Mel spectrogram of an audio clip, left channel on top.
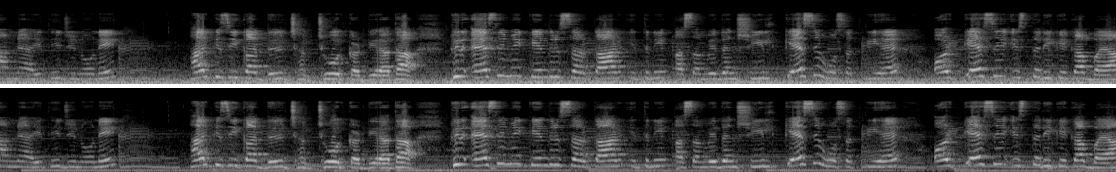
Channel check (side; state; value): left; noise; rumble, 2 dB below the sound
